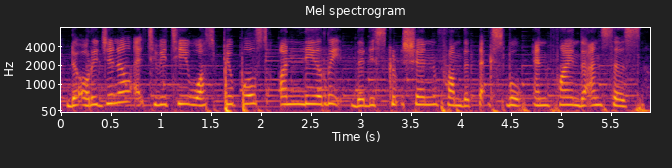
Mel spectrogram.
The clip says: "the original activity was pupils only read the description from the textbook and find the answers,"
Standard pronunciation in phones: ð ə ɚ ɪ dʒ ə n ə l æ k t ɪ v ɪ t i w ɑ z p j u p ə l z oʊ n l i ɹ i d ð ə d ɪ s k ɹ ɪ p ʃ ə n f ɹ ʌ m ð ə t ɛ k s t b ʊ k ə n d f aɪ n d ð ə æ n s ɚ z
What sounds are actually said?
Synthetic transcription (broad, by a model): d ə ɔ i dʒ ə n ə l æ k t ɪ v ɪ t i w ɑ s p j u p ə l s oʊ n l i ɹ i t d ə d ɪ s k ɹ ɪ p ʃ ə n f ɹ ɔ m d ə t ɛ k s b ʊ k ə n f aɪ n d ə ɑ n s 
